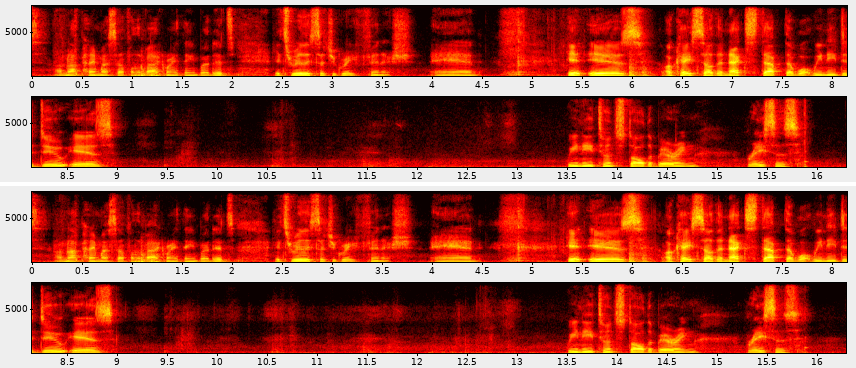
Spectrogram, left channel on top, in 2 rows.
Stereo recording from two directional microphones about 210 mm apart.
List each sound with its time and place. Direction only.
0.0 s speech: 15° left (ahead or behind)
13.5 s speech: 10° left (ahead or behind)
